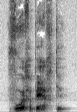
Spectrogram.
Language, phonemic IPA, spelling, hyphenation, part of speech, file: Dutch, /ˈvoːr.ɣəˌbɛrx.tə/, voorgebergte, voor‧ge‧berg‧te, noun, Nl-voorgebergte.ogg
- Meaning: 1. cape, promontory (in particular a mountainous one) 2. region of foothills or lower mountains near a mountain range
